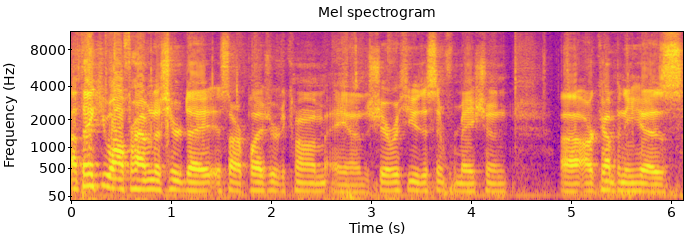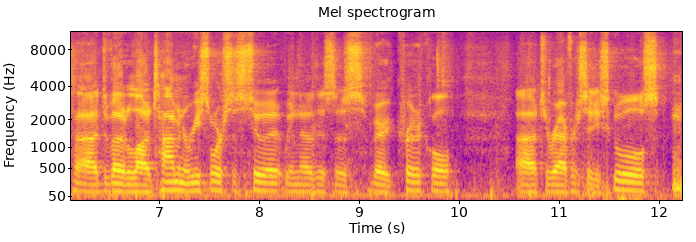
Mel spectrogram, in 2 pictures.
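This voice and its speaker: A man in an American accent talks fairly quickly while noticeable background noise runs underneath. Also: medium pitch for a man, ordinary pitch variation. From southwest Virginia, Pulaski County. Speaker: facilities consultant. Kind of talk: presentation. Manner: loud.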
